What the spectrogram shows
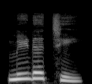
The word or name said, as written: ಮಿಡಚಿ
